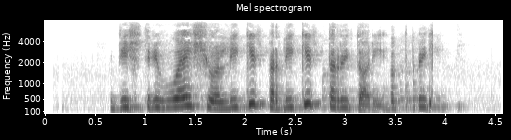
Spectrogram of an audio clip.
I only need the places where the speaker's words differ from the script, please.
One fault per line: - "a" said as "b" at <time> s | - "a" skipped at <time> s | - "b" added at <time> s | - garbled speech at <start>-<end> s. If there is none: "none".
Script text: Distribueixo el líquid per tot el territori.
- "tot" said as "líquid" at 2.4 s
- garbled speech at 3.4-4.0 s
